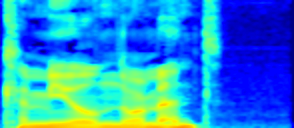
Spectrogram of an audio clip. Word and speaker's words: Camille Norment: And some of them, if I'm pronouncing her name right, Camille Norment? – Right.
